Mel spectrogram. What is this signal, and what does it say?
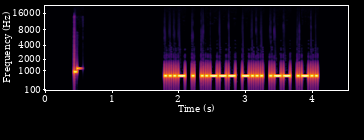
Morse code, heard as a keyed tone, about 34 wpm, 700 Hz. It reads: VE2BWL
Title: Call Signs Repeated 3x - 35wpm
